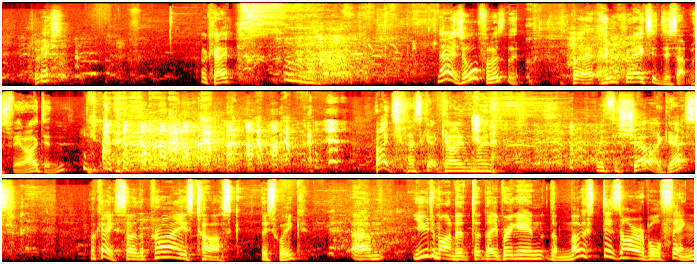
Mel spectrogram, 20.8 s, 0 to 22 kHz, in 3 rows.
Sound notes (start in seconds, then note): 2.8 sighing in relief; 5.0 audience laughing; 7.8 all laughing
